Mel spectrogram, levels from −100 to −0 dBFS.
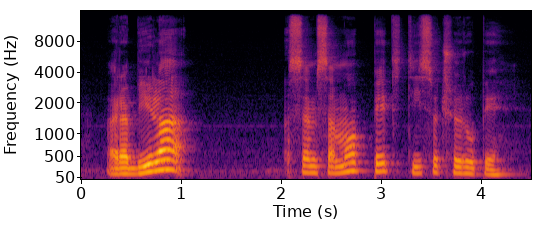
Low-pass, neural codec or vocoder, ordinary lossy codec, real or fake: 14.4 kHz; none; none; real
